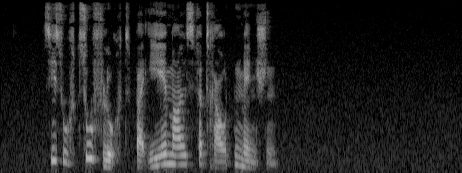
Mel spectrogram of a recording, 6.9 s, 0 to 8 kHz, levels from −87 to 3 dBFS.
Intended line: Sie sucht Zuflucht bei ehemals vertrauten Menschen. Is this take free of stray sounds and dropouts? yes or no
yes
